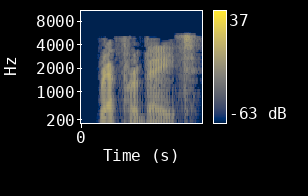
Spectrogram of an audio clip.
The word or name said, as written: reprobate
